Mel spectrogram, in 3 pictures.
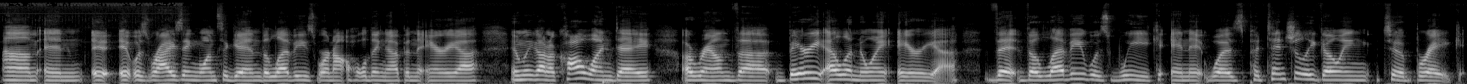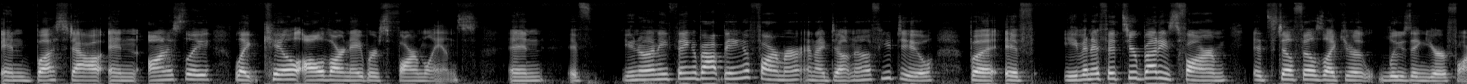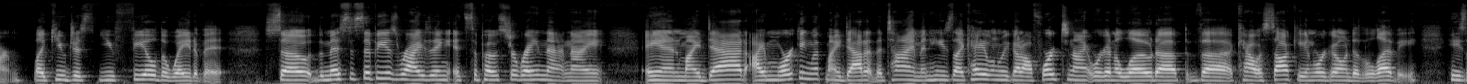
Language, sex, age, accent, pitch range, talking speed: English, female, 20-39, American, 185-215 Hz, 190 wpm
